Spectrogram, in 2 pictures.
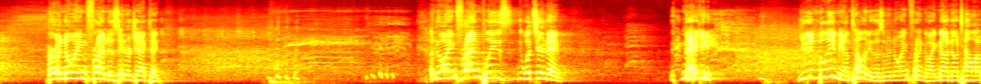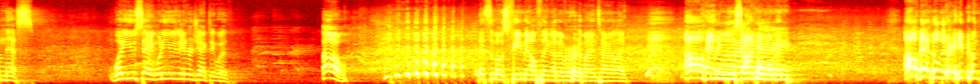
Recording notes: A very special bonus episode recorded live at The Vic Theatre in Chicago. They conduct a dating app profile makeover for 2 audience members.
